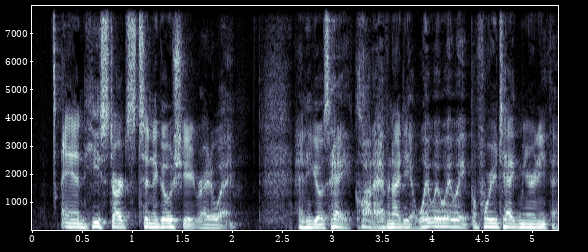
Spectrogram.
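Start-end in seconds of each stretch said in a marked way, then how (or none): 3.0-5.3 imitated whisper. Retelling how the cornered team leader began to negotiate: imitating someone whispering. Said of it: "he's kinda whispering".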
